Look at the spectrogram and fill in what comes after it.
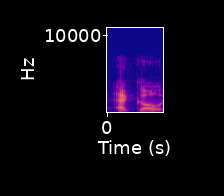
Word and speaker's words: echo: But the word having here in this verse, having, is the word echo, E-C-H-O, long O.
